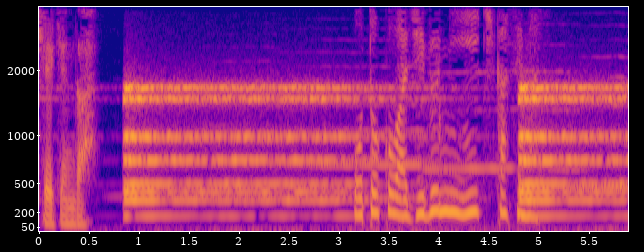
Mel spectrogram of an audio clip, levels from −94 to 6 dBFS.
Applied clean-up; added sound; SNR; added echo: none; Organ; -4 dB; none.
